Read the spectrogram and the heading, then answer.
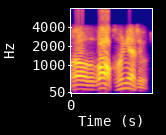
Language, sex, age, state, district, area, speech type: Assamese, male, 45-60, Assam, Dhemaji, rural, conversation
